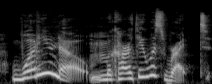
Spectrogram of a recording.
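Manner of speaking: high, loud acted surprise; acted exclamation. Character discovering McCarthy was right, loud. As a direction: announce it like a revelation.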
